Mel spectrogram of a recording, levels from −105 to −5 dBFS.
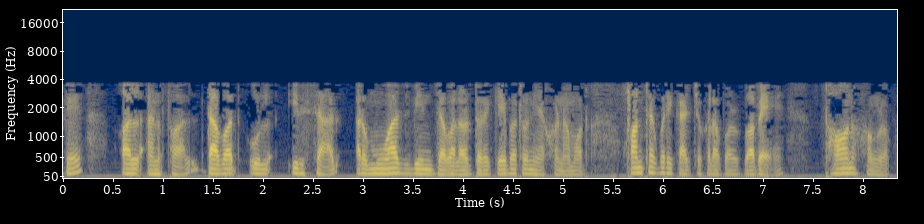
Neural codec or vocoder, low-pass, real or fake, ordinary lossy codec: none; 3.6 kHz; real; none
